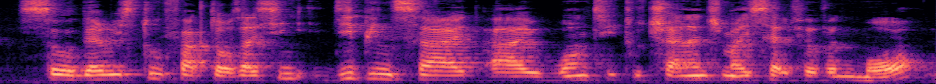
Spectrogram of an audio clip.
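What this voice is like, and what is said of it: Non-native English accent. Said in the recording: “I don't have a perfect English accent”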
